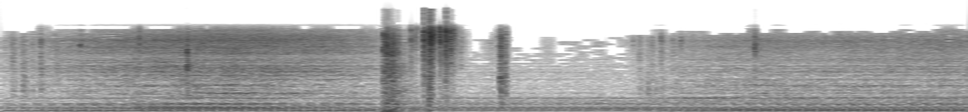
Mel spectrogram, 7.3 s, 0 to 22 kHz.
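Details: Mk3 Toyota Supra at almost 100k, idling: a low, steady knock about three times a second, with a brief handling clatter midway; rod knock from a worn rod bearing.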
